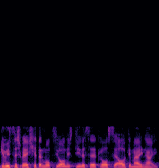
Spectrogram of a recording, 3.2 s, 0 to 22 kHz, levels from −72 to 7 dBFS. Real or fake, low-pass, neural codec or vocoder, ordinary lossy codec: fake; 5.4 kHz; codec, 16 kHz in and 24 kHz out, 1.1 kbps, FireRedTTS-2 codec; none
